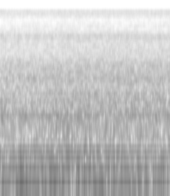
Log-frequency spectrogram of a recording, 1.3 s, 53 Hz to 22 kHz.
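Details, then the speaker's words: Mercedes C126 with a misfire, after new plugs, wires, cap, rotor, ICV hoses and filters, cold idle: steady, even, smooth hum; misfire may return once it warms up. "but that that sounds better let's let's give it a second I'll check back in and let it idle for a while so it's still nice and smooth and"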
